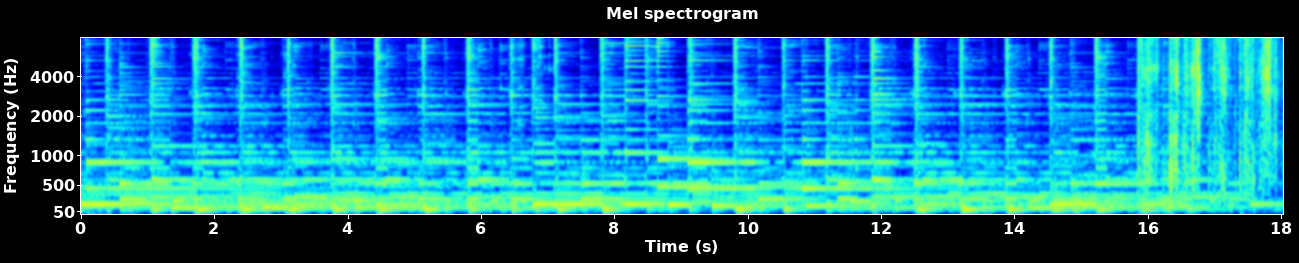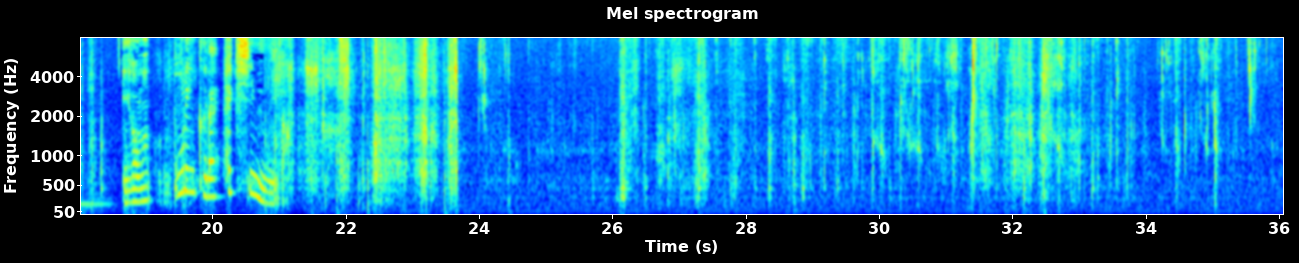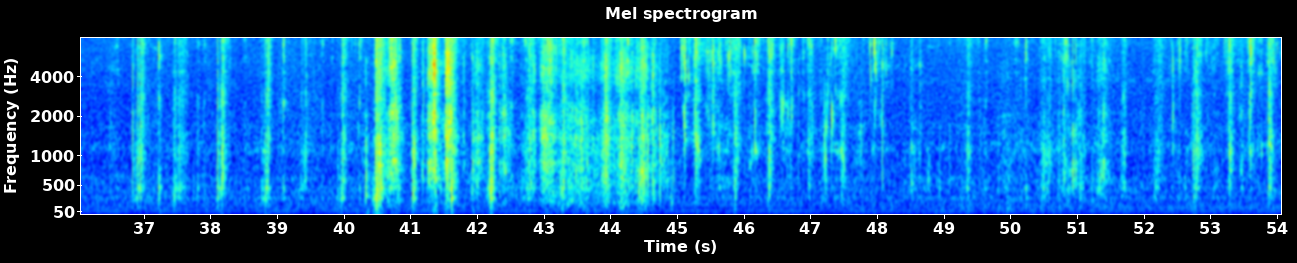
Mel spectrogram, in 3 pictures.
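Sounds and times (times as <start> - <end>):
crunching and chewing food: 15.8 - 18.6, 20.8 - 54.0.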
